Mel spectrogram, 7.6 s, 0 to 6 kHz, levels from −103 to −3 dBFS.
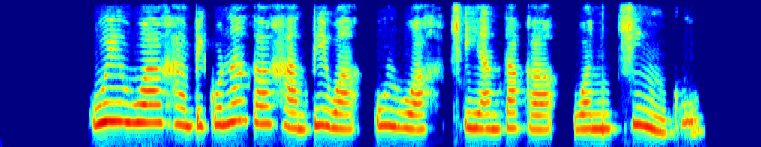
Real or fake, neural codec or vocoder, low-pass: fake; codec, 16 kHz, 4.8 kbps, FACodec; 5.4 kHz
